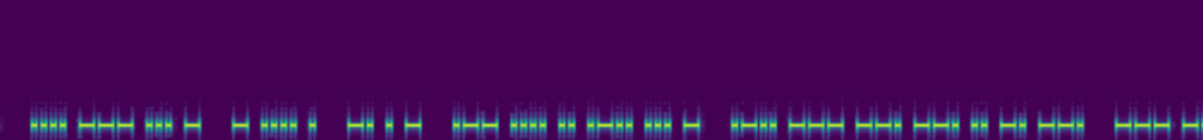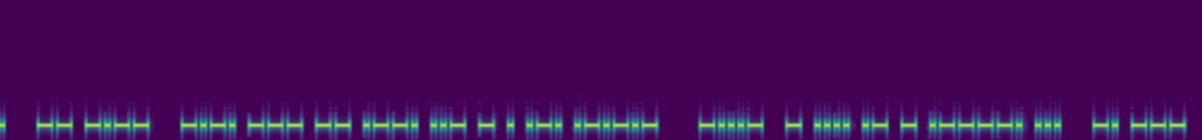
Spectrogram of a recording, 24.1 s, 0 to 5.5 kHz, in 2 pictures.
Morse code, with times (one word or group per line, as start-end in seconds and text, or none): 0.3-2.0 HOST
2.4-3.2 THE
3.5-4.2 NET
4.6-7.0 WHILST
7.3-10.8 LOGGING
11.2-12.1 ON
12.4-13.5 MY
13.9-18.6 COMPUTER.
19.1-19.7 <BT>
19.9-22.6 THAT'S
23.0-23.9 NO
